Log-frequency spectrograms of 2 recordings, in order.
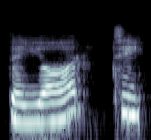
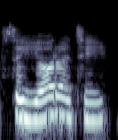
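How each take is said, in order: First: The r is followed directly by t, no vowel. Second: A vowel is heard between the r and t. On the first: "سیار تی، ر ساکن میشه" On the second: "توی لهجه قطری این شکل تلفظ میکنن ... مثل عربی فصیح"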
